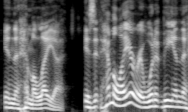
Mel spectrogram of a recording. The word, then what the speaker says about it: Himalaya: documentary you mentioned in the Himalaya is it Himalaya would it be in the Himalayas well actually it's Himalaya which I've recently discovered we are all pronouncing it correctly okay so so I think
